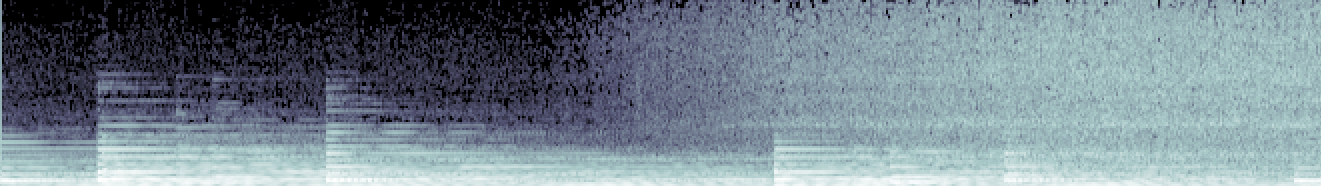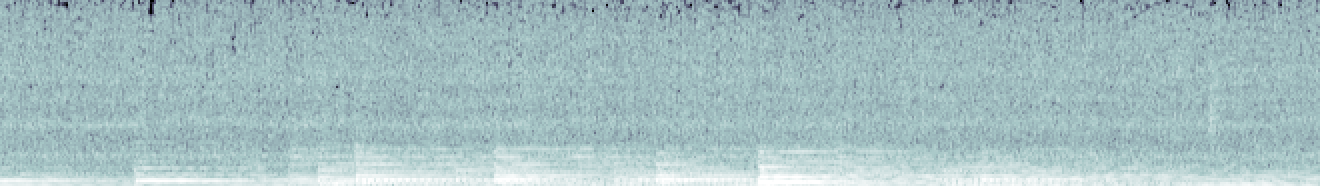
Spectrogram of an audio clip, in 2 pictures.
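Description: A shower runs steadily, its continuous splashing hiss layered over a low sustained tonal hum with no one speaking.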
